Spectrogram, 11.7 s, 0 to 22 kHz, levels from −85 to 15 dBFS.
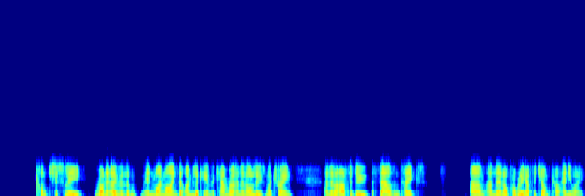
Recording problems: phone-call audio; poor line; nothing above 3.5 kHz

